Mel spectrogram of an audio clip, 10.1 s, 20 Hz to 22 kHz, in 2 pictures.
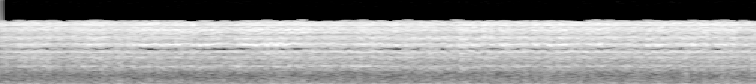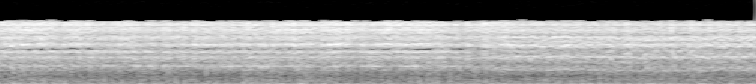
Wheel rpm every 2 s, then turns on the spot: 230, 230, 230, 230, 190.
none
